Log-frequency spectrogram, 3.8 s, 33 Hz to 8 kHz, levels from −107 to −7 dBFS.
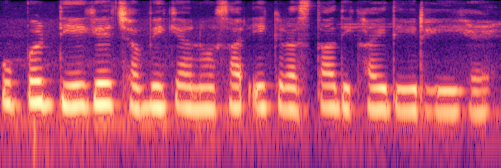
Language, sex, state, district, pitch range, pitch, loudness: Hindi, female, Assam, Kamrup Metropolitan, 220-245 Hz, 235 Hz, -16 LUFS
